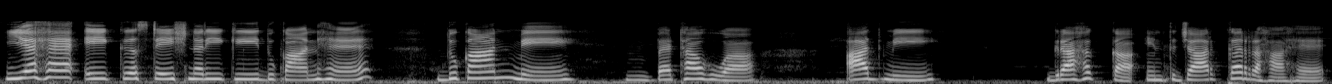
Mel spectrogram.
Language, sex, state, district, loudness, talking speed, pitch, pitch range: Hindi, male, Jharkhand, Jamtara, -20 LUFS, 75 wpm, 230 Hz, 200-255 Hz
